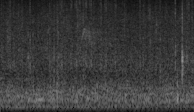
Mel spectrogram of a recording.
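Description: Steady outdoor background noise of a gathering: a low, even murmur with a faint patter on top and no clear voices.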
